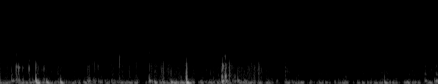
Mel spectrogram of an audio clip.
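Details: Stomach growling (borborygmi): low, bubbling gurgles and rumbles that come and go.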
